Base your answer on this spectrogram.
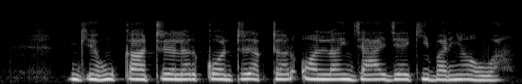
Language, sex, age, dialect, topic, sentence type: Maithili, female, 18-24, Angika, agriculture, question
